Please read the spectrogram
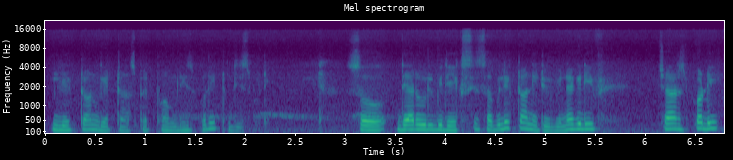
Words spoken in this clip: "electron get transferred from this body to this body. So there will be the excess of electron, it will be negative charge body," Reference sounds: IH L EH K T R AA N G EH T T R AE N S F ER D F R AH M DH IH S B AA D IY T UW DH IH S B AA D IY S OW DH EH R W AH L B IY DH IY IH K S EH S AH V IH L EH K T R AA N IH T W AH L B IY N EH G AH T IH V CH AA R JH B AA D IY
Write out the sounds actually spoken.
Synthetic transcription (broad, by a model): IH L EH K T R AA N G EH T T R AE N S P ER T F R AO M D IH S B AA D IY T UW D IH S B AA D IY S OW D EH R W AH L B IY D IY IH K S EH S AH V IH L EH K T R AA N IH T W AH L B IY N EH G AH T IH V CH AA R JH B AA D IY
